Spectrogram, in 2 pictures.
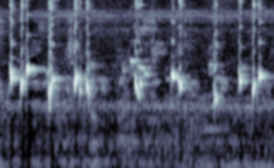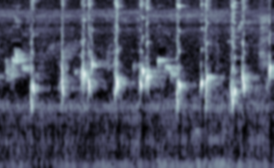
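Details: {'caption': 'Trucukan kebo (yellow-vented bulbul) lure song to encourage singing: bright, bubbling paired chirps repeated rhythmically, about two per second, with a low humming background.'}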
